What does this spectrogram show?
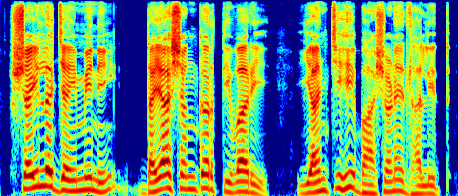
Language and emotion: Marathi, neutral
